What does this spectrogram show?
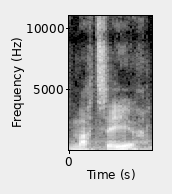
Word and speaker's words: Martyr: Uh it's pronounced Martyr in French.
